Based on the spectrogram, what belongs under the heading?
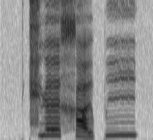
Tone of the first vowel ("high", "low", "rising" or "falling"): high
